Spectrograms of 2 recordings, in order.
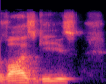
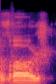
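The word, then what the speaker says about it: Vosges: pronounce them correctly i i thought they were known as the voz geez not the voge and uh it was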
